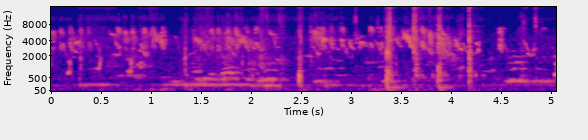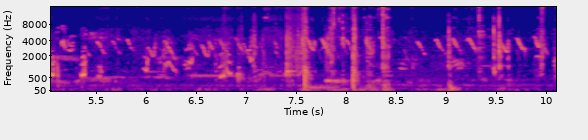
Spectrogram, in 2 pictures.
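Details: Captive grey francolin chicks calling together: a busy stream of brief high peeps, some slurred downward, with frequent sharp taps and clicks and a faint low hum.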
